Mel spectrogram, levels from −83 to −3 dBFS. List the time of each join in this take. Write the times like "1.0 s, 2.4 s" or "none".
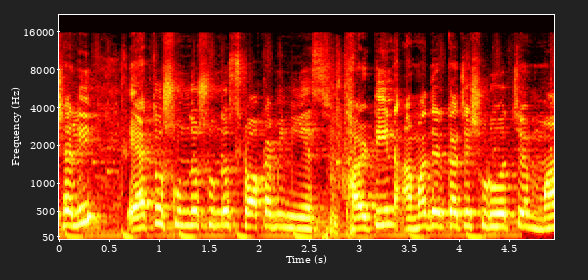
2.7 s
